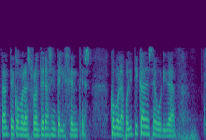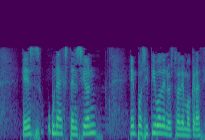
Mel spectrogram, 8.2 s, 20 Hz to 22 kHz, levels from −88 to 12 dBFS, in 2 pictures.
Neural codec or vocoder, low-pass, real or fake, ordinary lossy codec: none; 5.4 kHz; real; none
